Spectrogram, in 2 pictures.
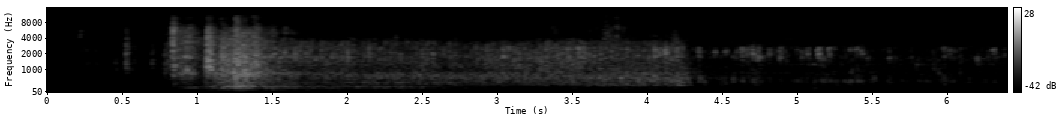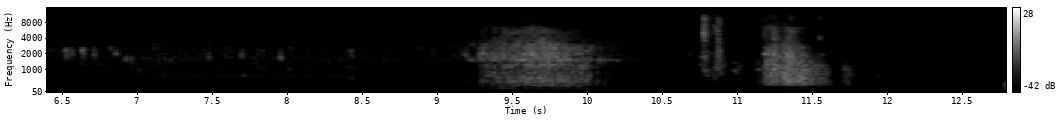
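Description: A diesel Toyota Town Ace engine turns over and runs with a steady rumble, then shuts off and the loose bed side panels rattle, followed by a few bursts of clunks and knocks. No one speaks.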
